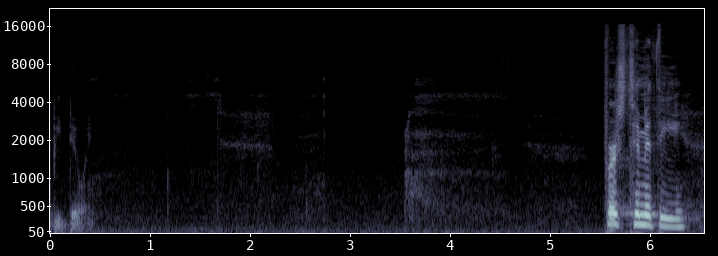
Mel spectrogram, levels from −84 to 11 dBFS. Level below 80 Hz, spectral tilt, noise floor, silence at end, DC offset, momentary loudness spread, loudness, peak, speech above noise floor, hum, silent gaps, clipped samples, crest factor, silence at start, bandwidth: -56 dBFS; -6 dB/octave; -61 dBFS; 0.2 s; under 0.1%; 23 LU; -20 LUFS; -4 dBFS; 40 dB; none; none; under 0.1%; 24 dB; 0.05 s; 16.5 kHz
